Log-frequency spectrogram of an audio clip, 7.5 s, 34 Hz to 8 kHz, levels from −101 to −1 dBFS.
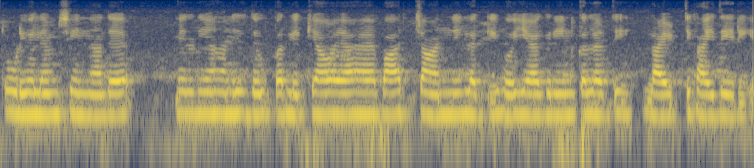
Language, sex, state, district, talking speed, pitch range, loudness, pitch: Punjabi, female, Punjab, Fazilka, 190 wpm, 190-200 Hz, -14 LUFS, 195 Hz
